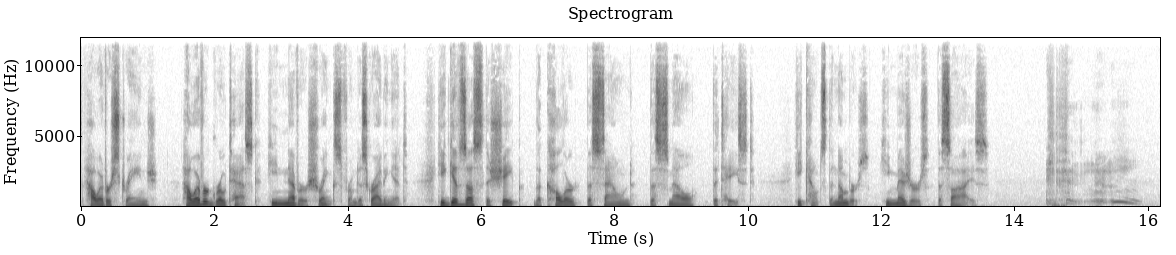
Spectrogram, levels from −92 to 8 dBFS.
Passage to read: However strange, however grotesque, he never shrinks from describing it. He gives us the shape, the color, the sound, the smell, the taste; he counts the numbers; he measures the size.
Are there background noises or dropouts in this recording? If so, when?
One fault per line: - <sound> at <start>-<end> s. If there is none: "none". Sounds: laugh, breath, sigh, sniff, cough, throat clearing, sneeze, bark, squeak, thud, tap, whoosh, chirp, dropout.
- throat clearing at 14.5-15.9 s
